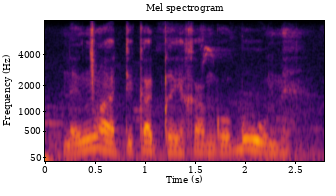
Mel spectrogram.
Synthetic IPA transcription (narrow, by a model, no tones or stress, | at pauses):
nɛŋ͡ǀwad̥ʱikʼaɡ͡ǀʱixaŋɡʱoɓuːmɛ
